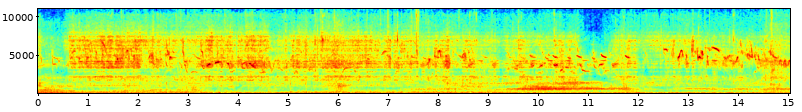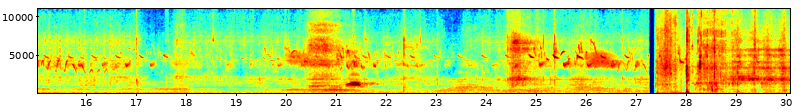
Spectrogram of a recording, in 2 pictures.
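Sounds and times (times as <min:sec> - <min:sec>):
small birds chirping: 0:00.0 - 0:29.1
low rumble: 0:00.0 - 0:30.0
wavering bird call: 0:20.4 - 0:22.1.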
